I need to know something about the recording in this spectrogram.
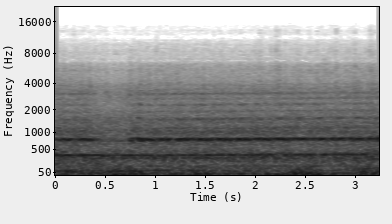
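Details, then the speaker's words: Bafang G900 (H640) 750W hub motor e-bike, Flipsky 75100 Pro V2 controller, 60V 16s3p battery at 22A, riding in cold weather: steady high whine at one pitch over road rumble; motor noticeably noisy on 60 volts. "So, this motor little noisy on 60 volts."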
